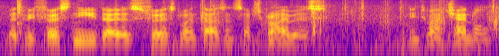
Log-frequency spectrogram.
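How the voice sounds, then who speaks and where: An earnest man hosts a casual hiking vlog, repeating phrases as he goes. His voice sits at a middling pitch, recorded outdoors with clear ambient noise around him. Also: fairly even intonation, a little slow. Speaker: vlog host. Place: outdoors on a walking trail.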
